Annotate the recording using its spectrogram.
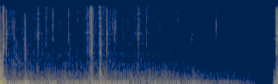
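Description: A fire crackles softly in a furnace.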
